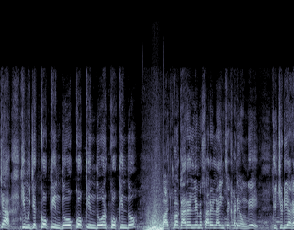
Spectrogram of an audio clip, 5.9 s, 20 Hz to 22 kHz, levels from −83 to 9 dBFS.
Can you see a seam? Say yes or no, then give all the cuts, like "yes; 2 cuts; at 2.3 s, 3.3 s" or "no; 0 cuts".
yes; 1 cut; at 3.1 s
